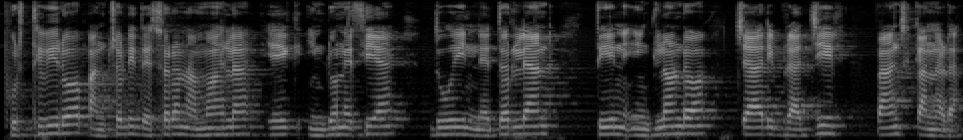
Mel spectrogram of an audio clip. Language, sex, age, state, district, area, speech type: Odia, male, 18-30, Odisha, Dhenkanal, rural, spontaneous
